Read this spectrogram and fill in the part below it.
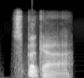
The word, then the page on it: spica: British English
